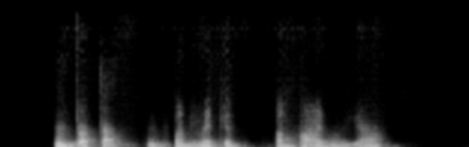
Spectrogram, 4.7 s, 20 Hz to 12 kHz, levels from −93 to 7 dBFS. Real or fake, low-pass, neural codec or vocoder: fake; 10.8 kHz; codec, 44.1 kHz, 0.9 kbps, DAC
